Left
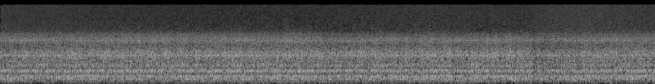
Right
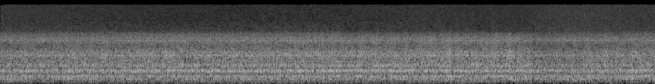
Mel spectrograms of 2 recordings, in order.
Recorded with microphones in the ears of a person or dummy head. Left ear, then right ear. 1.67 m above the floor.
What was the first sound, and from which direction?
Only background noise.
